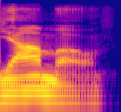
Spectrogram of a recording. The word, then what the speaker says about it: llamo: Do you see that double L right there? In Spanish, that double L is pronounced softly, almost like a Y or a very soft li in English. So it sounds a lot like mi llamo.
